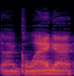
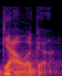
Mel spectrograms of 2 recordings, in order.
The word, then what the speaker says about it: Galaga: those are good, definitely good taste because, like I said, that Galaga comes from Space Invaders, which is like one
